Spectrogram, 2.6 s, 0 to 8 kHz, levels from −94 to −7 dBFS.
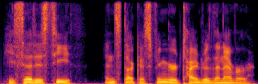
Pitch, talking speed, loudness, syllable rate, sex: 95 Hz, 255 wpm, -18 LUFS, 6.0 syllables/s, male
